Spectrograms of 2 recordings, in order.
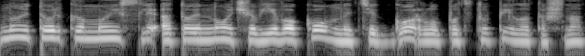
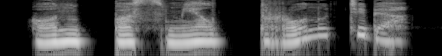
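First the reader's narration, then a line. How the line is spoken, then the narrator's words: Whisper. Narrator (Russian): прошептал Пайер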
